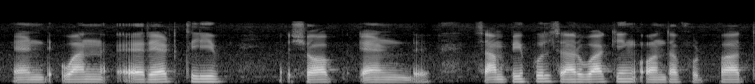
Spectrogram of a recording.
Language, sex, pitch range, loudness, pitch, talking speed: English, male, 115-125 Hz, -17 LUFS, 115 Hz, 95 wpm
